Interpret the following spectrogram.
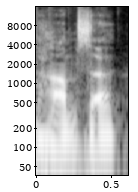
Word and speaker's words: hamsa: up that word day make sure that the H was pronounced other than silent like not in Spanish yes I did I did I did look up the word hamsa to make sure I'm pronouncing it right you're welcome but beside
